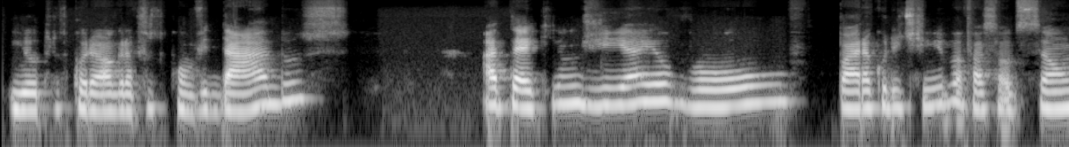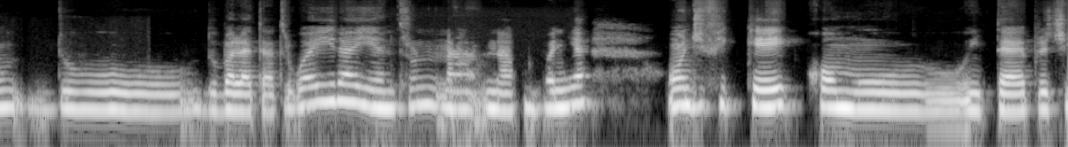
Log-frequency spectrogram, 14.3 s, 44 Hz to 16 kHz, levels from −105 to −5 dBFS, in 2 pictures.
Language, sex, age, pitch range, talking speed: Portuguese, female, 20-39, 200-230 Hz, 120 wpm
